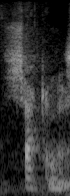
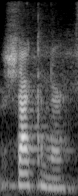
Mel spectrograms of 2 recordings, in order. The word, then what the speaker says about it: Schachner: He gave me three syllables in my last name, which I like. Yes. Schackener. Schackener.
